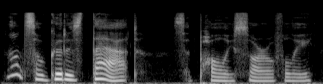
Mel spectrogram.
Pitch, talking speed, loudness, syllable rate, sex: 205 Hz, 150 wpm, -18 LUFS, 4.6 syllables/s, female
